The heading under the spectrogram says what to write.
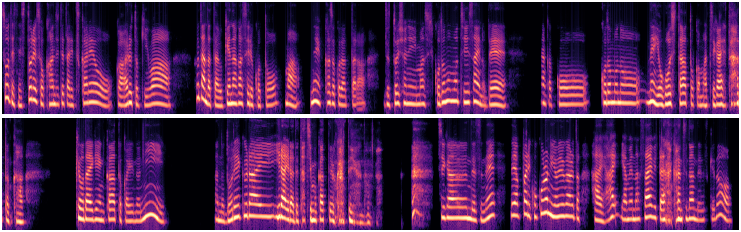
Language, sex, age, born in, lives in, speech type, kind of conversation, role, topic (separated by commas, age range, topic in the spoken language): Japanese, female, 40-44, Japan, Japan, conversation, podcast, guest, ストレスを感じたとき、どのように対処していますか？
